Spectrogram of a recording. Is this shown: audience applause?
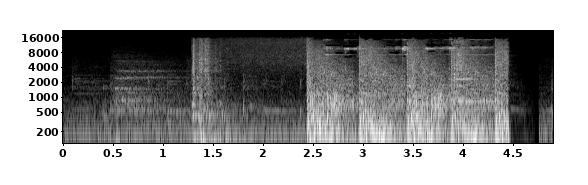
no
